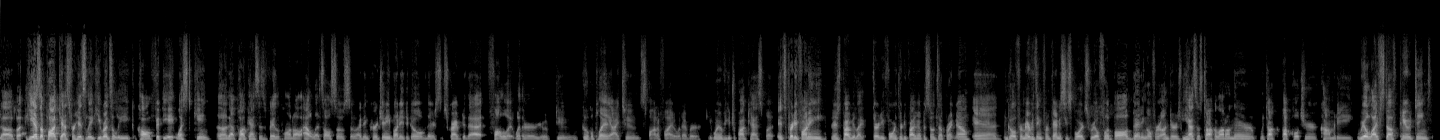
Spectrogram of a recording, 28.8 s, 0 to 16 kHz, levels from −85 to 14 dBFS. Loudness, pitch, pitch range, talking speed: -27 LUFS, 120 Hz, 115-130 Hz, 195 wpm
